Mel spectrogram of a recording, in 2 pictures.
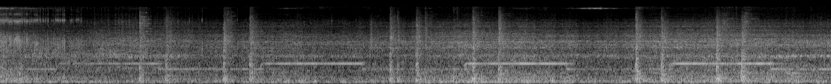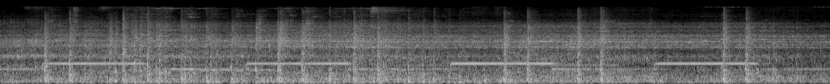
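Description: Passenger coaches rolling past, their wheels clacking over the rail joints. Over it, an electronic two-tone warning alarm repeats a low note and then a high note about every two seconds, typical of a railway level-crossing signal.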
